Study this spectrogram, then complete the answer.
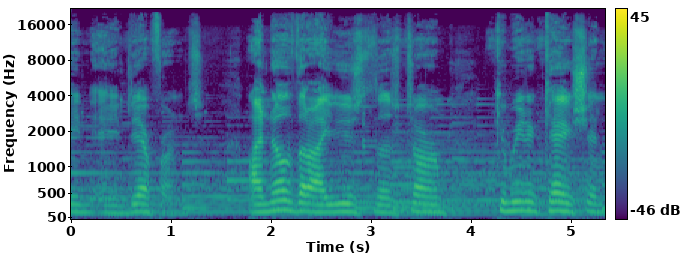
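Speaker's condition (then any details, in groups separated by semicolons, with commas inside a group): ALS; few months since diagnosis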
